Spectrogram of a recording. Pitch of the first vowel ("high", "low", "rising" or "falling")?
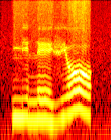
low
